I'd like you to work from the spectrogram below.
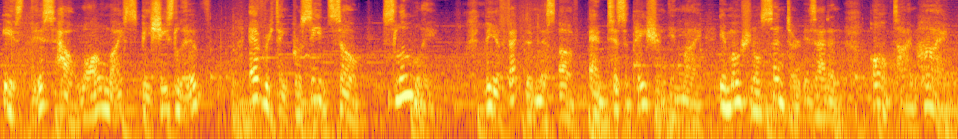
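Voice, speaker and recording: A wry, impatient robot in a video game talks in formal, analytical phrases. His pitch sits a little high and swings around a lot. Music plays clearly behind him. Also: big pitch swings, unhurried. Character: male robot tourist, wry, impatient, mechanical-minded gambler.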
